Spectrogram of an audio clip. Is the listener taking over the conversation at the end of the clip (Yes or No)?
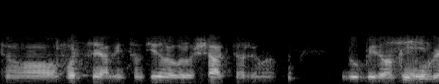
Yes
